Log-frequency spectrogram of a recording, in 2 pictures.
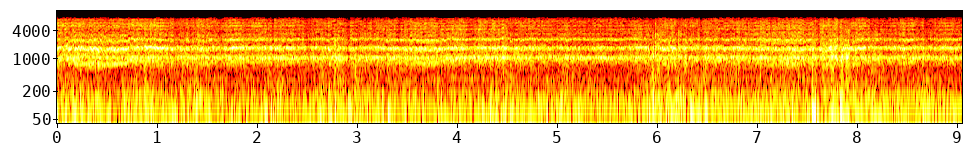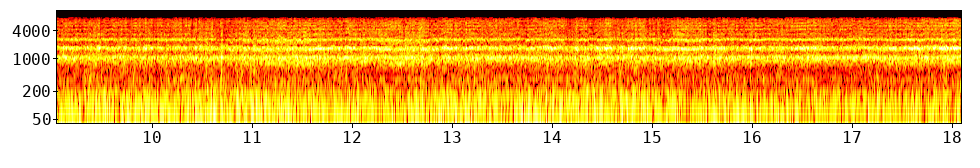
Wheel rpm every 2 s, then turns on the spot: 210, 220, 230, 220, 230, 230, 230, 230, 230.
none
